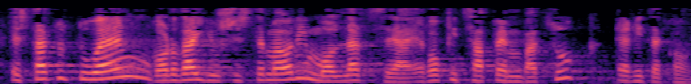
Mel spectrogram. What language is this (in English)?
Basque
